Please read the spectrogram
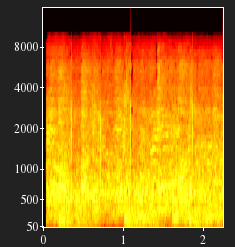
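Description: Loud music with percussive hits and a voice over it, played over a club's speakers.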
